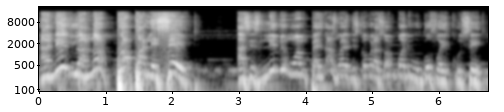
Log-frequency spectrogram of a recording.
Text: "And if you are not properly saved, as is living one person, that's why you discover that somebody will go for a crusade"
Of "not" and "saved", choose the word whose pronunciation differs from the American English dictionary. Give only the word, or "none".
none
